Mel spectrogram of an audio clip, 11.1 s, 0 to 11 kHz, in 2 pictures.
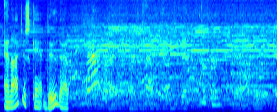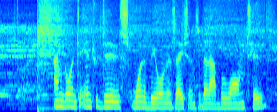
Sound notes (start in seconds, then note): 0.7 upbeat music; 1.0 attendees chattering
